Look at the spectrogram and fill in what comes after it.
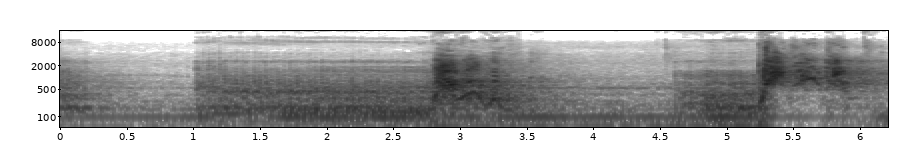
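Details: Irritated pug: a low growl builds for about two seconds, followed by a harsh bark, more quiet growling, then a final burst of two or three rasping barks.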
